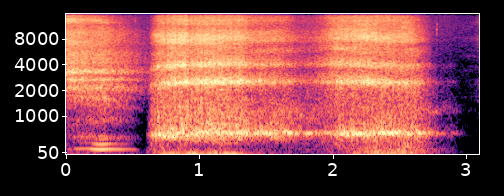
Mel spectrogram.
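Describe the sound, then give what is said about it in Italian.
A voice imitates a horse snorting: a brief low hum, then one long, loud, fluttering blast of breath through the lips lasting over two seconds. “è un cavallo eh?”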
